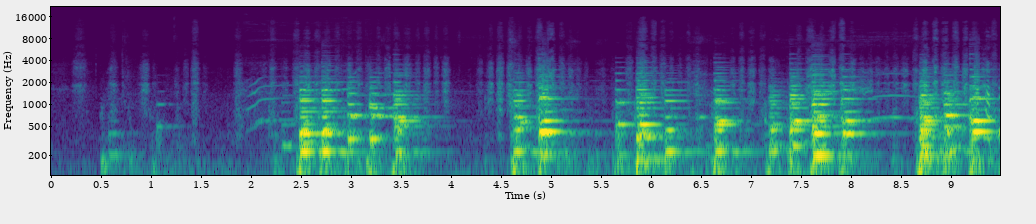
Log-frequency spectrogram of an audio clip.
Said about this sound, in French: Ça, c'était le chien.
